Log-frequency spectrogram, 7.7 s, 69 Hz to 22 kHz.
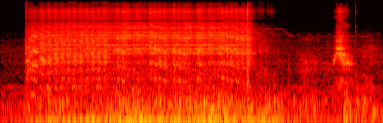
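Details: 2008 Mazda CX7 2.3 L turbo with a rebuilt 2010 engine, first crank after power to the starter is restored: steady fast churning for about four seconds, no clicking or grinding; healthy cranking, doesn't start because the tank is empty.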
